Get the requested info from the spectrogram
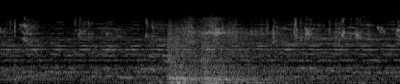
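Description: Basketball arena ambience during a break in play: crowd noise with music playing over the arena sound system, getting louder a little before the middle.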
